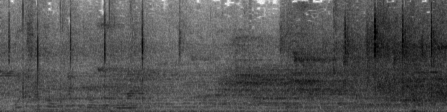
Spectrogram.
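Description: A basketball bouncing on a hardwood gym floor, with a few separate bounces echoing in the large gym.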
